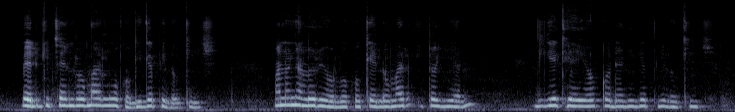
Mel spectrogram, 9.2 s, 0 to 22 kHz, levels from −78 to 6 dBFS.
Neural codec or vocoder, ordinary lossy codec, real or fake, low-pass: codec, 44.1 kHz, 7.8 kbps, Pupu-Codec; none; fake; none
